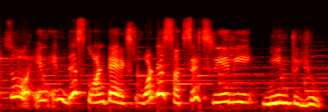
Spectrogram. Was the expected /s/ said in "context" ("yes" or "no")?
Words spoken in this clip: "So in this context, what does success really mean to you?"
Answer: yes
